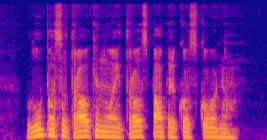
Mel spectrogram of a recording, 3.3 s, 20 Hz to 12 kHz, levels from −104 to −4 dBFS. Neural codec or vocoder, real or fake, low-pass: none; real; 10.8 kHz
